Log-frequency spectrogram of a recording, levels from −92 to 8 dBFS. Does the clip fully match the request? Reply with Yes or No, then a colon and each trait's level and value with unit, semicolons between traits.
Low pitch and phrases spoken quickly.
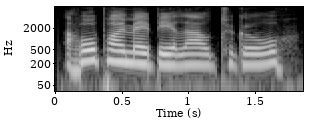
No: high, 195 Hz; fast, 255 wpm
